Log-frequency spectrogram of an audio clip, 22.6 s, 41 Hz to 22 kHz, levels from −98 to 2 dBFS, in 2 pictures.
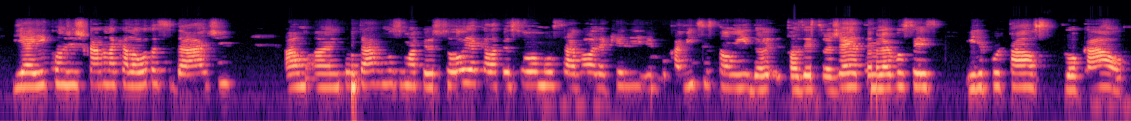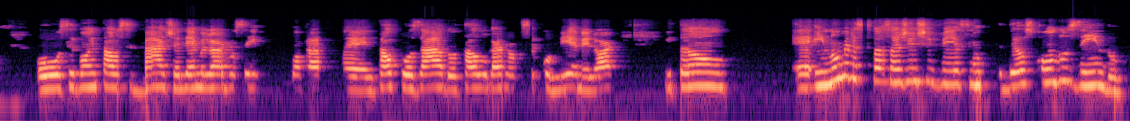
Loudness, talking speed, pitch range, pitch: -16 LUFS, 185 wpm, 230-265 Hz, 245 Hz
